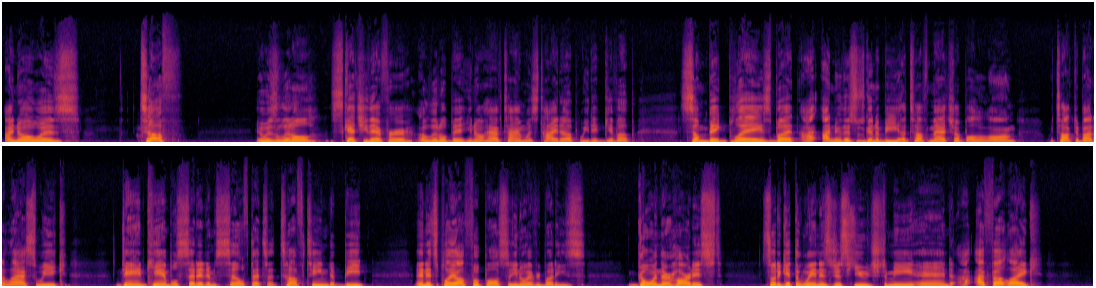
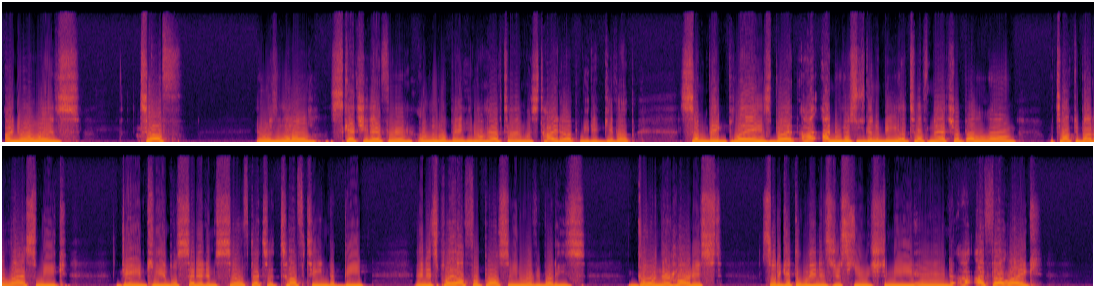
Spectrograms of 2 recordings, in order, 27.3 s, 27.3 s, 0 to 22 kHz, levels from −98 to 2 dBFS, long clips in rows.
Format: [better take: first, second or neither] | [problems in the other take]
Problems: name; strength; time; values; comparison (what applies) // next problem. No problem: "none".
first | distortion; heavy; 5 dB below the speech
